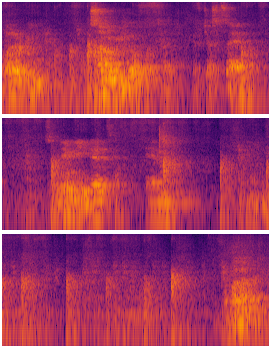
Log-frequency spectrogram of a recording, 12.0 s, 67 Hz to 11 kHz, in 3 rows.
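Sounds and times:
chalk scratching on blackboard: 0.0 - 12.0.

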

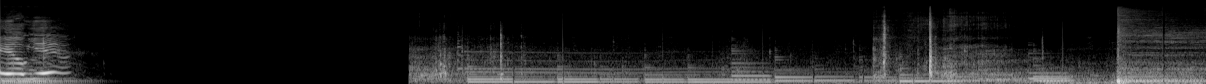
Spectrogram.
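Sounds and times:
background music: 0.0 - 1.0, 4.6 - 12.0
skateboard clacking on concrete: 4.1 - 10.8.

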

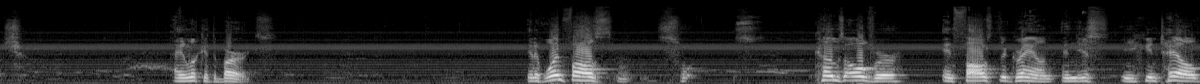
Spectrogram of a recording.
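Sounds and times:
faint voice: 0.0 - 4.8, 5.5 - 9.0
electrical mains hum: 0.0 - 12.0.

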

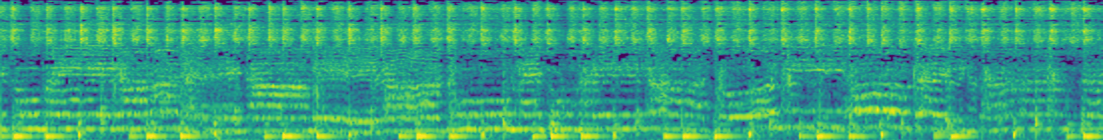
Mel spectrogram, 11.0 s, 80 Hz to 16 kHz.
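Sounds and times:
percussion with jingling rattle: 0.0 - 11.0
women singing folk song: 0.0 - 11.0
hand-clapping: 0.5 - 11.0.

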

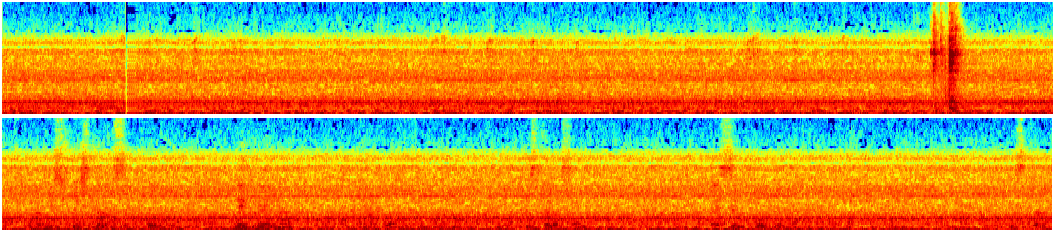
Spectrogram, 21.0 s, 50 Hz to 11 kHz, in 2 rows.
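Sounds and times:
fan humming: 0.0 - 21.0.

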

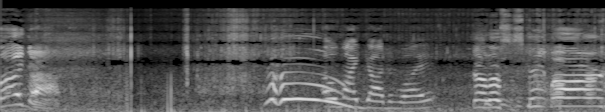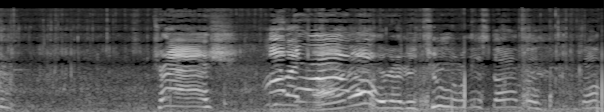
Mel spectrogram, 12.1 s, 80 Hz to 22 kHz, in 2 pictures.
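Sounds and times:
water splashing faintly: 0.0 - 12.0.

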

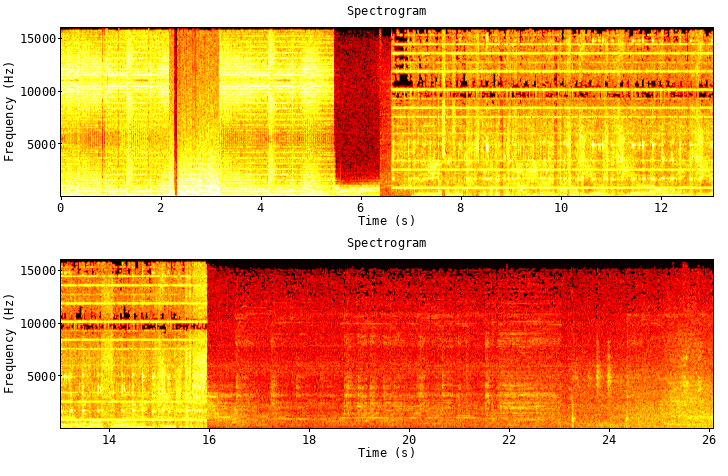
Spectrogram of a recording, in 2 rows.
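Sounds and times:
organ-like chords: 0.0 - 6.4, 7.0 - 16.0
sampled electronic loop: 0.0 - 16.0.

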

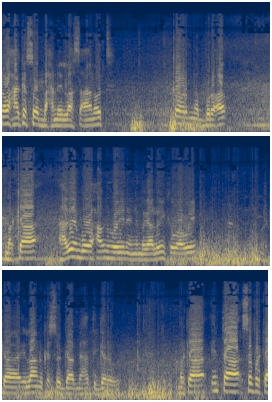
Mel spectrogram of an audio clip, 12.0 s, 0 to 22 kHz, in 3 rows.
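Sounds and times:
man speaking: 0.0 - 1.8, 2.5 - 3.4, 4.0 - 9.8, 10.7 - 12.0
car road noise: 0.0 - 12.0.

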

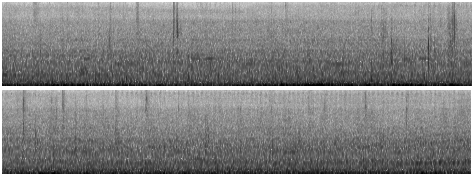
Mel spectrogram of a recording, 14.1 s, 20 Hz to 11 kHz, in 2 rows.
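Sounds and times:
traffic rumble: 0.0 - 14.0.

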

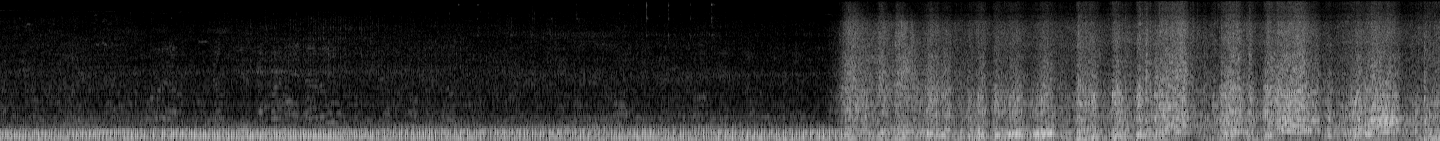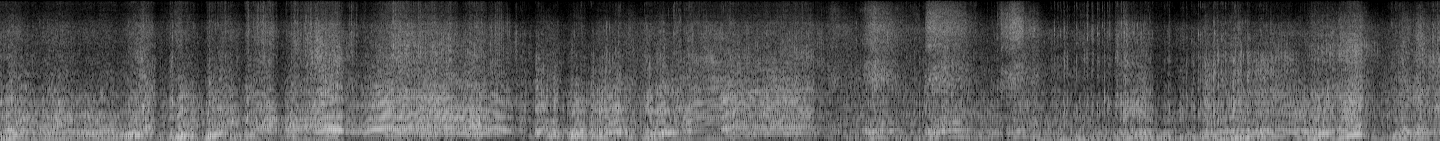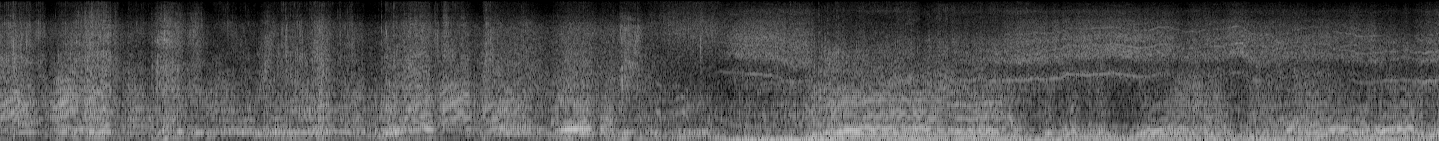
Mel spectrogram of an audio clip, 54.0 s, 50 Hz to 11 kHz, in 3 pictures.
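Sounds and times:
buggy engine revving hard: 10.0 - 53.9
spectators' voices: 42.8 - 53.8.

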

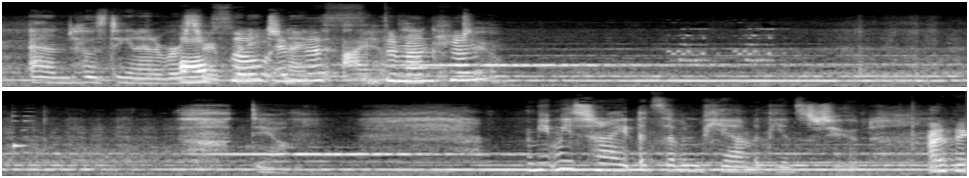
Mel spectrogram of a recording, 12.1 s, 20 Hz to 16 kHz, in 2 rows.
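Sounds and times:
drone-like background music: 0.0 - 12.0.

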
